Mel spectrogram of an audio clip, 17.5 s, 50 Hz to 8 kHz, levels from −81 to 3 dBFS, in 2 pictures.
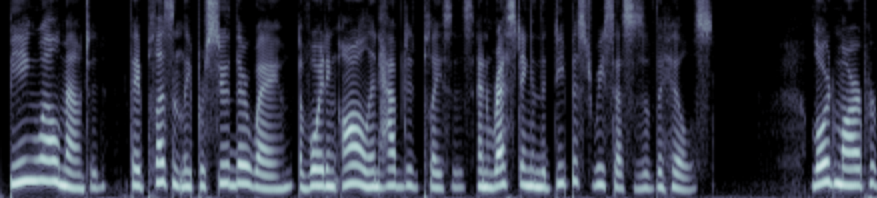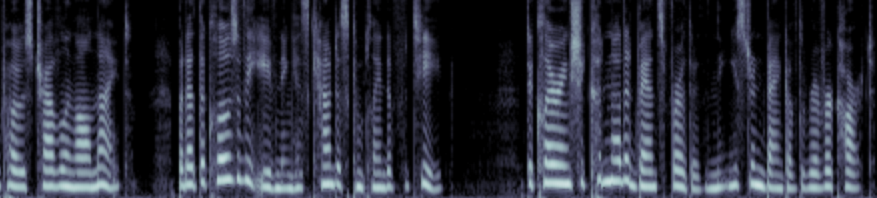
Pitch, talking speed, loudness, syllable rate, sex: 235 Hz, 180 wpm, -19 LUFS, 5.9 syllables/s, female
